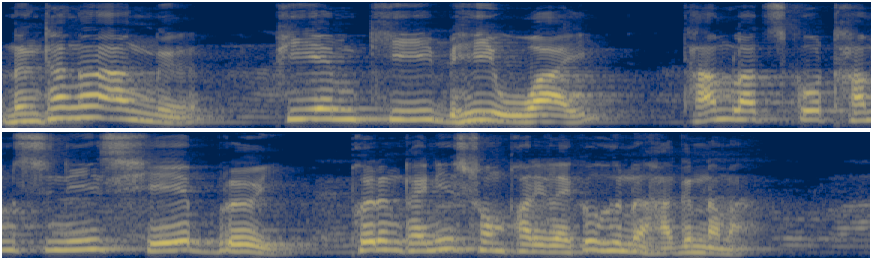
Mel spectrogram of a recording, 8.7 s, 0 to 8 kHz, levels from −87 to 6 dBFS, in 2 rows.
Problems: constant background noise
